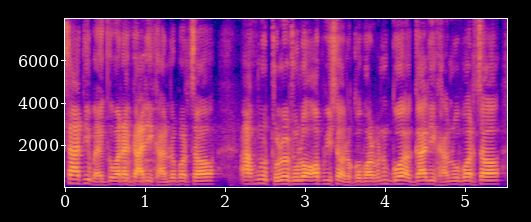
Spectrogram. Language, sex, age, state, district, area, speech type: Nepali, male, 60+, West Bengal, Kalimpong, rural, spontaneous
